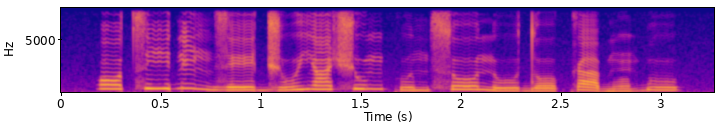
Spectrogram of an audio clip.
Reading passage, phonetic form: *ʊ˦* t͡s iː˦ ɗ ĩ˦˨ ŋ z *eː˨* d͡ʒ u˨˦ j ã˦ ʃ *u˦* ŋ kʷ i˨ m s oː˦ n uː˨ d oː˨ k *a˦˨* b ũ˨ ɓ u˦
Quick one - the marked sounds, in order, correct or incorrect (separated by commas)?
incorrect, correct, correct, correct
